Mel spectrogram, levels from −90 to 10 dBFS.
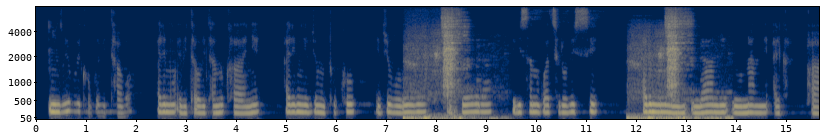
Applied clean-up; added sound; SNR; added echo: classical method WPE with log-MMSE.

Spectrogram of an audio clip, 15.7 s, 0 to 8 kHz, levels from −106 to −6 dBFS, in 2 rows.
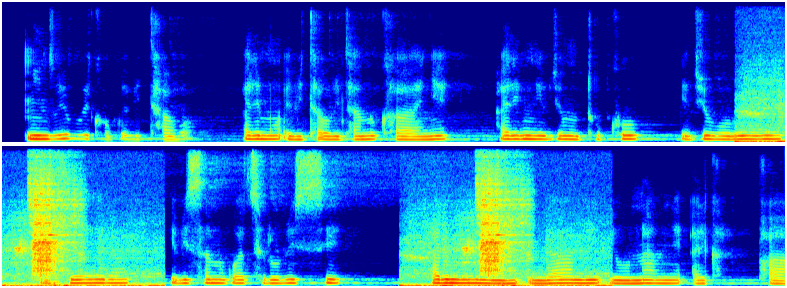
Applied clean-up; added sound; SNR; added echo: none; Hiss; -2 dB; reverberation time 2.1 s.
